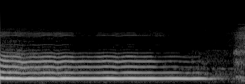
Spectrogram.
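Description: A woman singing a naat without accompaniment, holding one long note that dips slightly in pitch at the start and fades a little near the end.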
